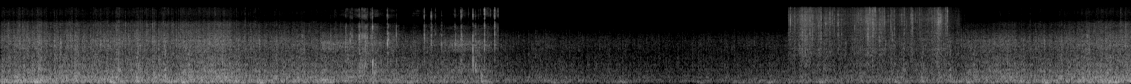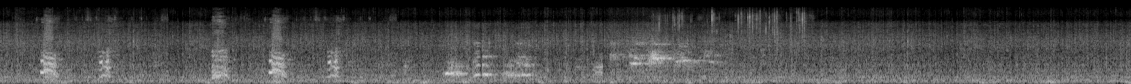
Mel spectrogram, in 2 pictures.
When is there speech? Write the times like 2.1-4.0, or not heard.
not heard.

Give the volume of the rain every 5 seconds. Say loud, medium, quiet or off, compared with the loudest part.
loud, quiet, loud, loud, loud.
